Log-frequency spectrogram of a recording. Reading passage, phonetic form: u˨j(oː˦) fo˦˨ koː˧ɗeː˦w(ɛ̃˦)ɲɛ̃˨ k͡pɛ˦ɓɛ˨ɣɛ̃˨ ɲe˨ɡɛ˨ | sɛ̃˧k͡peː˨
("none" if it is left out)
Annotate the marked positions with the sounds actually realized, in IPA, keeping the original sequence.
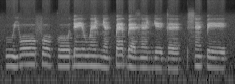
oː˦, ɛ̃˦

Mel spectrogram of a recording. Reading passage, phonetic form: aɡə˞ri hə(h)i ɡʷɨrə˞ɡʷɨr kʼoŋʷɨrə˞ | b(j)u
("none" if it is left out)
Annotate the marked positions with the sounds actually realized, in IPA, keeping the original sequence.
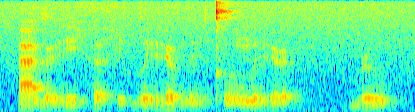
h, ɹ

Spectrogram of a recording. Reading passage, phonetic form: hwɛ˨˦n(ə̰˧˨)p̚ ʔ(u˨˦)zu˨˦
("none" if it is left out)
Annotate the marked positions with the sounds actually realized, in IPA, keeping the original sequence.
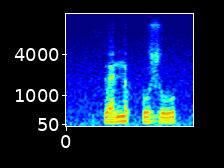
ə˦˥, u˨˦

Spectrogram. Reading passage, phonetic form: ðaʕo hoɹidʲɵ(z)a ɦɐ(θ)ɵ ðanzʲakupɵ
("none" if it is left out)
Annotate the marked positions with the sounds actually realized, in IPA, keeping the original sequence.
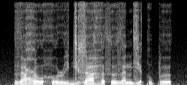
z, θ

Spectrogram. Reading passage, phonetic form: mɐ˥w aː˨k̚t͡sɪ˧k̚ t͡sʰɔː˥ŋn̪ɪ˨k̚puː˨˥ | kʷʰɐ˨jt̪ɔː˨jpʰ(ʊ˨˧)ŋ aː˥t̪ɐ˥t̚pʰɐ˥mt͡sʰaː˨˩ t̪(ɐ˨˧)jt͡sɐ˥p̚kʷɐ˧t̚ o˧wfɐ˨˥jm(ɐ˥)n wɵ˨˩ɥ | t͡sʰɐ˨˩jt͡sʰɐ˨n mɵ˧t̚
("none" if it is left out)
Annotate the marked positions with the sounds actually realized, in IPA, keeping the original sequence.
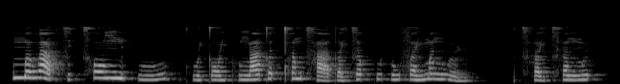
ʊ˨˧, ɐ˨˩, ɐ˧

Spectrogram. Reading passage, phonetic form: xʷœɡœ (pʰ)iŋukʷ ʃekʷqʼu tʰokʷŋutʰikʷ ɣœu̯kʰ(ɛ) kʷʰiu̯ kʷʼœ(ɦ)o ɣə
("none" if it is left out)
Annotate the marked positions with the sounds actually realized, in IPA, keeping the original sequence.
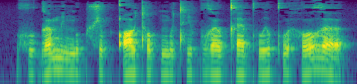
m, ɛ, h

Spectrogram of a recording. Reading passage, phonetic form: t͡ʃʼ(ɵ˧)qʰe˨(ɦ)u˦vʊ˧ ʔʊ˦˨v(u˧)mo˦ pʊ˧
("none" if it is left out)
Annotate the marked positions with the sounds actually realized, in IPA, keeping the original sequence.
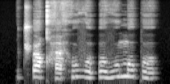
ɵ˦˨, h, u˦

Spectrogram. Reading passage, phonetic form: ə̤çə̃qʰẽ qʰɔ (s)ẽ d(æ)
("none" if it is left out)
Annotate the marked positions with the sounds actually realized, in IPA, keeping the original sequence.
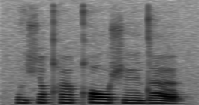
ʃ, æ

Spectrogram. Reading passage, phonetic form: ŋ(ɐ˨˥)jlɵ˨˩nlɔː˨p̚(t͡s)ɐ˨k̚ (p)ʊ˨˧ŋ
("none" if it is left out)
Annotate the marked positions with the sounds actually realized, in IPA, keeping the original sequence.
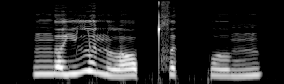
ɐ˨˥, t͡s, p

